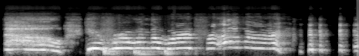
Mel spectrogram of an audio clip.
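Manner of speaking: high, loud drawn-out mock wail; mock teen outrage. Imitating daughter's outraged teen friends.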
